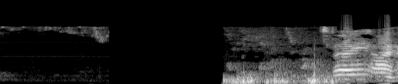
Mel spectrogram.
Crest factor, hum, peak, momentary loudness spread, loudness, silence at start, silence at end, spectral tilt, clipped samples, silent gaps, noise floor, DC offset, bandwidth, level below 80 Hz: 14 dB; none; 0 dBFS; 26 LU; -11 LUFS; 0.95 s; 0 s; -6 dB/octave; 0.5%; 1.12-2.20 s; -44 dBFS; under 0.1%; 11 kHz; -30 dBFS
